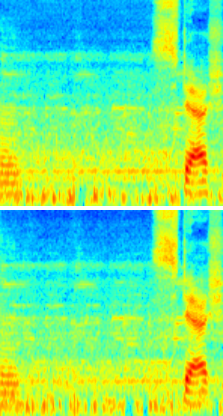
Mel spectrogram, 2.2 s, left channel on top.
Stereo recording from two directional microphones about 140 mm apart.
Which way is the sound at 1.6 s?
25° right (ahead or behind).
